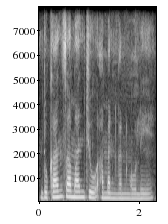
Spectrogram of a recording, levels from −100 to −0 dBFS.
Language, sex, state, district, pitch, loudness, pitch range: Wancho, female, Arunachal Pradesh, Longding, 215 Hz, -16 LUFS, 190-235 Hz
